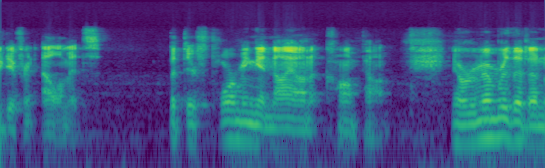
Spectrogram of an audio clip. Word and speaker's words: anion: call those cations and anions, just like an onion is not an on-ion, right? We pronounce that onion, even though this is pronounced an ion, not an anion.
